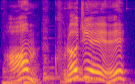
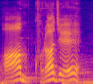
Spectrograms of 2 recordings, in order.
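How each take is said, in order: First: The dialect intonation is strongly exaggerated. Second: The dialect intonation is mild and flat.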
